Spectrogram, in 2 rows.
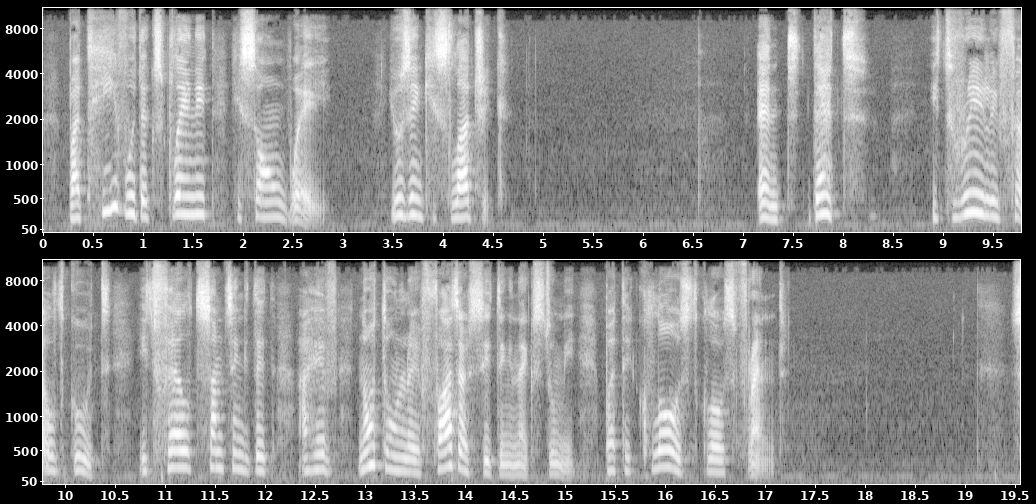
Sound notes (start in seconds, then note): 4.4 pauses for 3 seconds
